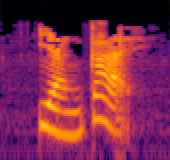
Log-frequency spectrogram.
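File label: "掩盖", Mandarin Chinese; hsk; chinese flashcards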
